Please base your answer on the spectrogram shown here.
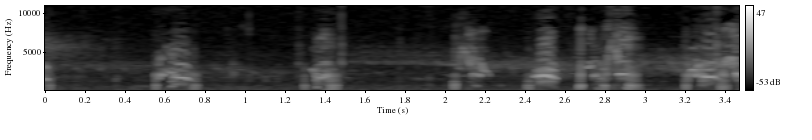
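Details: Estonian Black stork nestlings begging while the male parent brings fish, early morning of 29 May 2018; scattered harsh, wheezy squawks about once a second, faint birdsong behind.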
